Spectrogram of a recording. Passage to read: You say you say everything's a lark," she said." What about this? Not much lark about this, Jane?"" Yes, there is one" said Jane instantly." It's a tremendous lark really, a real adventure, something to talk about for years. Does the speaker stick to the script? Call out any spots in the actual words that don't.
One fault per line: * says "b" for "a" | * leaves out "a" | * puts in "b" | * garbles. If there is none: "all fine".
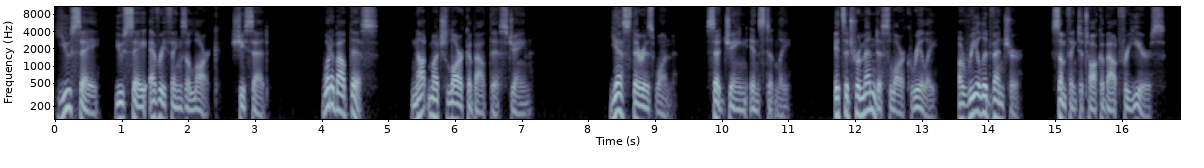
all fine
